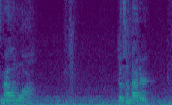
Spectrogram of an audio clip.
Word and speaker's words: Malinois: by the way guys it is not pronounced Milan boys it is Malinois doesn't matter if it's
